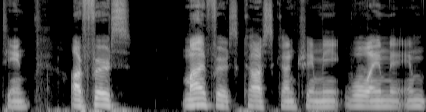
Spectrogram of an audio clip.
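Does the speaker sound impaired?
Yes: cerebral palsy; congenital, did not walk until age three, runs competitively, first Nike professional runner with cerebral palsy.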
